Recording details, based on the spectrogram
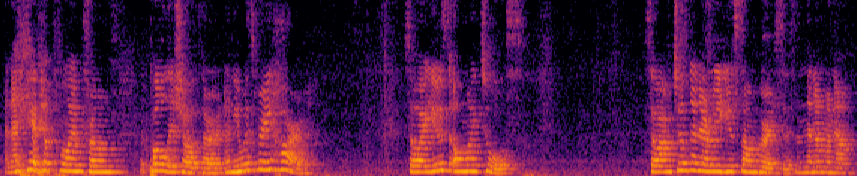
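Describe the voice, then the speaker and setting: A young Argentinian woman speaks in a fairly high voice, her thick accent colouring every phrase. She talks chattily, full of ums and restarts, on a translation panel. The sound comes from a distance in a very echoey room with a faint hiss. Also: unhurried, darkish tone. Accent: Argentinian Spanish. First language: Spanish. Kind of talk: panel talk with poetry reading. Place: festival event room.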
